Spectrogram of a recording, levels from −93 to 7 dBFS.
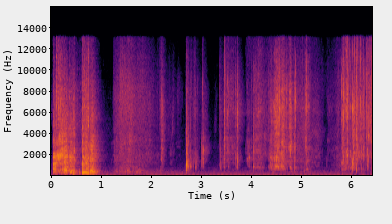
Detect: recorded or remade recorded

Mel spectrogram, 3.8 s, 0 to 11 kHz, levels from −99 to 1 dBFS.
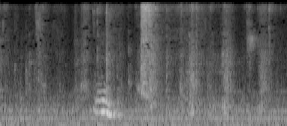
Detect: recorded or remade recorded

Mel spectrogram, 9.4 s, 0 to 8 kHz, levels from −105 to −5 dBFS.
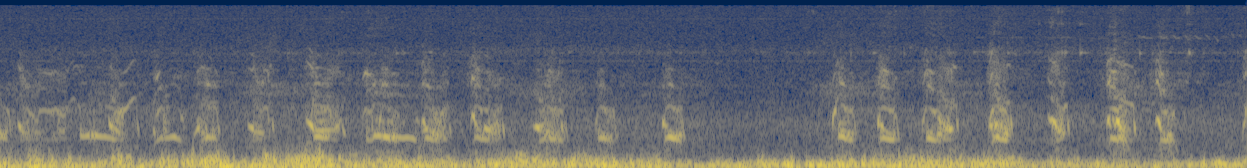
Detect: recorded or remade recorded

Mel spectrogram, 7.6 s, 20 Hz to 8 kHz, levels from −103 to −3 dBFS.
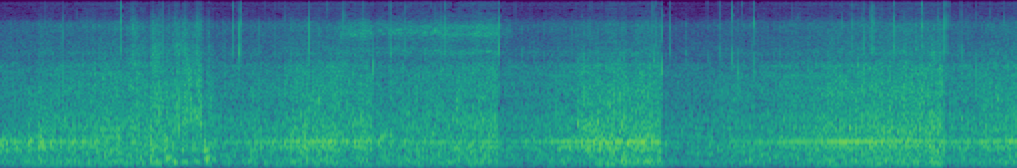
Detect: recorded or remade recorded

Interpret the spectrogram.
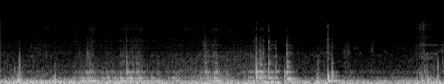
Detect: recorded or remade remade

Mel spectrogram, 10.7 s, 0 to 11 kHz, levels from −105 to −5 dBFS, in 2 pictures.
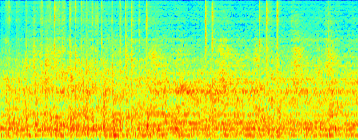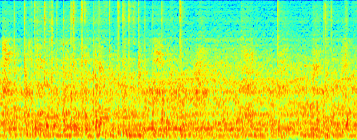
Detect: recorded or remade remade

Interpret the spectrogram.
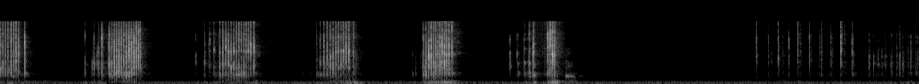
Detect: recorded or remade remade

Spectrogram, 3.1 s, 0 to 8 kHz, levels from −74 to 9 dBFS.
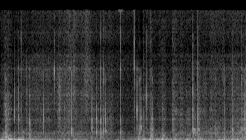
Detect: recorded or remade remade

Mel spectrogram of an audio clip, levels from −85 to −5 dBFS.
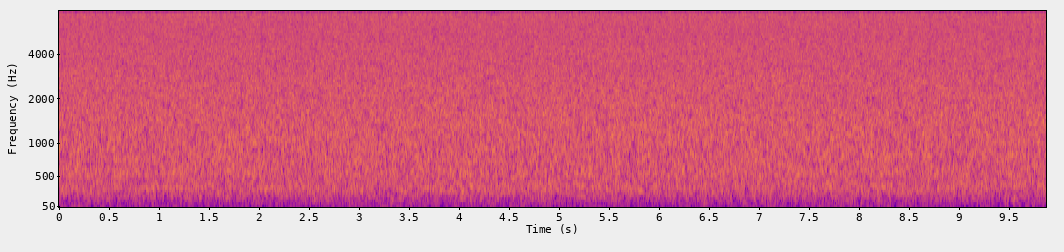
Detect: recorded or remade remade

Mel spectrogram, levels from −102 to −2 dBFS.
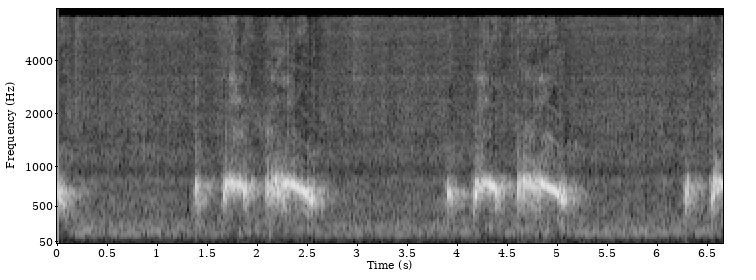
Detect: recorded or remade remade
